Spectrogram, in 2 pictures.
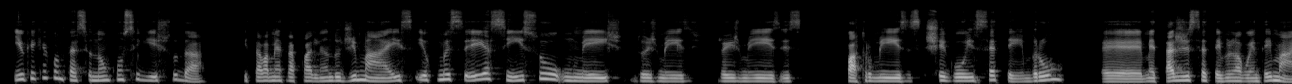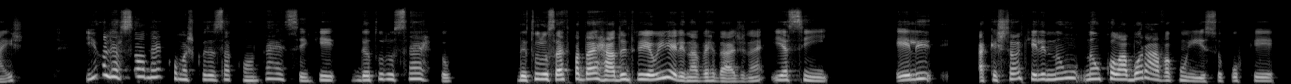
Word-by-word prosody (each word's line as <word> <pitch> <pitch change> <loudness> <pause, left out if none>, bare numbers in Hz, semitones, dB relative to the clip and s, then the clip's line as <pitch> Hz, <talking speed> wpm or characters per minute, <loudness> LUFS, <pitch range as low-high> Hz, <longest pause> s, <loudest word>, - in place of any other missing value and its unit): E 225 - -2
o - - -6
que 275 - -6
que 300 +3 -11
acontece, 215 -11 -6
eu 185 - -3
não 190 +2 -3
conseguia 220 -3 -7
estudar, 175 - -8 0.4
e - - -12
estava 175 +1 -3
me 180 0 -4
atrapalhando 170 -1 -5
demais. 175 -1 -3
E - - -7
eu 205 - -2
comecei 230 0 -2
assim, 250 -8 -4
isso 200 +7 -6 0.2
1 175 -1 -4
mês, 155 -1 -2
2 155 -1 -6
meses, 145 0 -7 0.2
3 150 -1 -3
meses, 145 - -5 0.4
4 165 -3 +1
meses. 150 0 -2
Chegou 165 -3 -2
em 165 - -1
setembro, 190 +4 -3 0.3
eh, 130 -1 -1
metade 150 +5 0
de 190 - +1
setembro, 165 -5 -4
eu - - -4
não 160 - -1
aguentei 150 +4 -3
mais. 160 -1 -3 0.6
E 285 +7 0
olha 350 -5 +6
só, 355 +3 +1
né, 335 +2 0
como 250 -4 -1
as 220 - -2
coisas 215 -1 -2
acontecem 195 -2 -4
que 195 +3 0
deu 195 +1 +1
tudo 235 +3 -1
certo 210 -11 -2 0.6
deu 195 0 +6
tudo 240 +3 +6
certo 225 0 +5
para 260 - +4
dar 250 - +9
errado 210 -3 +7
entre 235 0 +4
eu 225 0 +9
e 305 +5 +7
ele, 210 -8 +7
na 165 0 +2
verdade, 150 -4 -1
né. 165 +6 -4
E 210 - +1
assim, 200 -6 0 0.7
ele 225 +8 +4 0.4
a - - +4
questão 235 +5 0
é - - +1
que 245 - -5
ele 235 +1 +4
não 270 +6 +3
não 245 +3 +2
colaborava 235 -4 +5
com 185 0 -4
isso, 150 0 -3
porque 165 -1 -4
185 Hz, 180 wpm, -25 LUFS, 155-225 Hz, 0.7 s, dar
